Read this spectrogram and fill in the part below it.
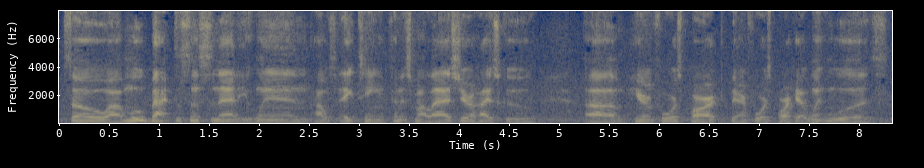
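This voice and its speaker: A middle-aged man from Michigan, a chef, talking about his life in a relaxed, hesitant way with many fillers. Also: low voice, moderate pace. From Michigan, USA. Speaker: guest, chef. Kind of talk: casual conversation on a livestream. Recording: noisy home recording.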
